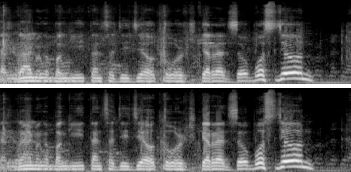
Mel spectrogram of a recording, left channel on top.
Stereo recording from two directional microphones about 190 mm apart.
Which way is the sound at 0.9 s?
35° right (ahead or behind).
